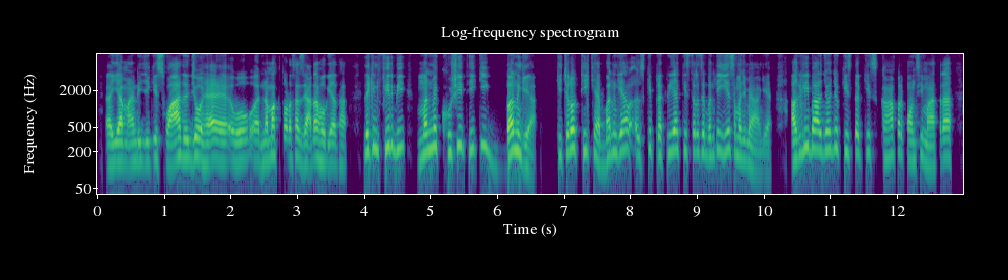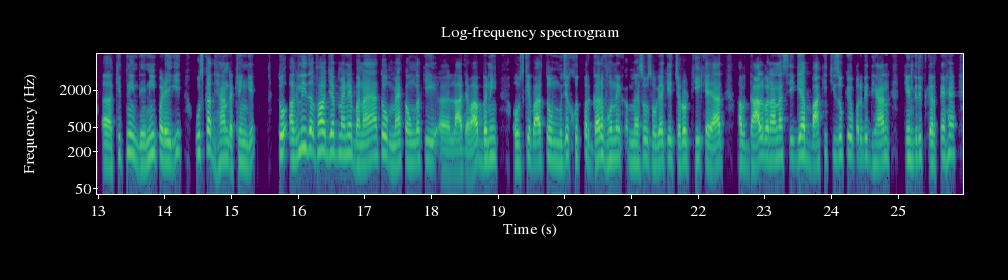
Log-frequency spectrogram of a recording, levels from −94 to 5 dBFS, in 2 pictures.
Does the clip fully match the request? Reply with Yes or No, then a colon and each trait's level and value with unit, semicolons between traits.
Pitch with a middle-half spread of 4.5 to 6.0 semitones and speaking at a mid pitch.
Yes: average, 5.0 semitones; medium, 160 Hz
